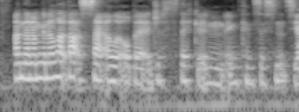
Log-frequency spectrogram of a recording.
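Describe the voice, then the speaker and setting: A woman at a medium pitch, fairly even in intonation, over noticeable background noise. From England. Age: 20s. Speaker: beauty and ASMR YouTuber. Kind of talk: get ready with me makeup tutorial; casual talk to camera.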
